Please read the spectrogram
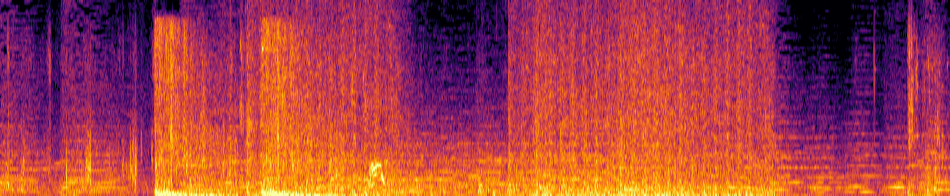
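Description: Rapid gunfire sound effect, a dense run of shots that starts suddenly about a second in and breaks off shortly before the end, laid over background music.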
